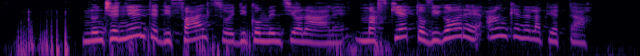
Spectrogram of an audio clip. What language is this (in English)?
Italian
